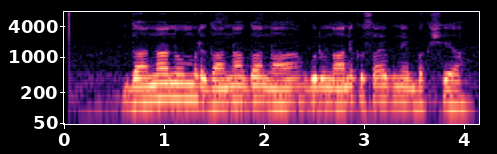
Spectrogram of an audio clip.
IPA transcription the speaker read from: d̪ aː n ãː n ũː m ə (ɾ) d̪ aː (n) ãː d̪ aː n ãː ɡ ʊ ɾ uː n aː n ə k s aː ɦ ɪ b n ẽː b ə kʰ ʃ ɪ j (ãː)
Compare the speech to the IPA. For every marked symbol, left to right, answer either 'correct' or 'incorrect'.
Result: correct, correct, incorrect

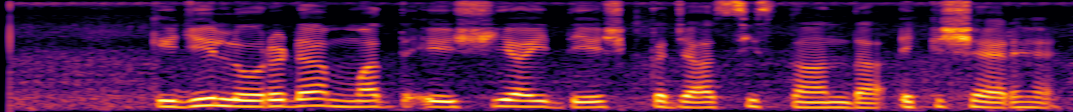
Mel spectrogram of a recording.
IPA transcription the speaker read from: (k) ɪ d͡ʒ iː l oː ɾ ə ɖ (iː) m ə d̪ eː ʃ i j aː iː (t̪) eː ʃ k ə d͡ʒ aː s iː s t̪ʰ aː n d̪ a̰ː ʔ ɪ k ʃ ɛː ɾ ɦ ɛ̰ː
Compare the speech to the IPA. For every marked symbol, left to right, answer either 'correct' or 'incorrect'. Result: correct, incorrect, incorrect

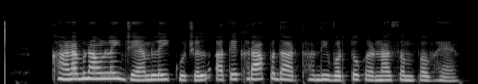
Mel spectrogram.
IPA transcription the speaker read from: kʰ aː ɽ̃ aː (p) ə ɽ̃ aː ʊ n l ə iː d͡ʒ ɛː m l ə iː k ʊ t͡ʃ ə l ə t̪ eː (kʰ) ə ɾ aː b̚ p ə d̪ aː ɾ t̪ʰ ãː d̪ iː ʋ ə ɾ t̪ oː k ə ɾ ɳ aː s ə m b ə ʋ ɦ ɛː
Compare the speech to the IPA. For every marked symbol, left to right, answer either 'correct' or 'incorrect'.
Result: incorrect, correct

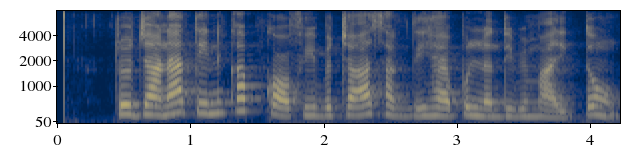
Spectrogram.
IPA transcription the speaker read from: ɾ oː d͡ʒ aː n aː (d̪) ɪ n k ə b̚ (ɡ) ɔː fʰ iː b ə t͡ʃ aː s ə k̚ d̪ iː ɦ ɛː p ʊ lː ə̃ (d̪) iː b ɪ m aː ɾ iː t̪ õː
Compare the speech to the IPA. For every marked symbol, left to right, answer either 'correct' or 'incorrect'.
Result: incorrect, incorrect, correct

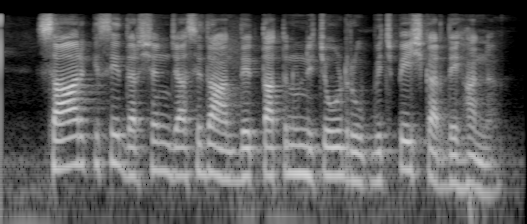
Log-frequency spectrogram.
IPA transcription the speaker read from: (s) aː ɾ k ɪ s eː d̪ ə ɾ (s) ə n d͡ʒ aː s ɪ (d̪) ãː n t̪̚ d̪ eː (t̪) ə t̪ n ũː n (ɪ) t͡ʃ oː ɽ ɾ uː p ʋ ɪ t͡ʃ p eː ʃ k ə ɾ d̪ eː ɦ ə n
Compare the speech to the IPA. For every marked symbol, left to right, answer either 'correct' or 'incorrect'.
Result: correct, incorrect, correct, correct, correct

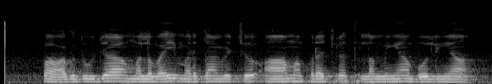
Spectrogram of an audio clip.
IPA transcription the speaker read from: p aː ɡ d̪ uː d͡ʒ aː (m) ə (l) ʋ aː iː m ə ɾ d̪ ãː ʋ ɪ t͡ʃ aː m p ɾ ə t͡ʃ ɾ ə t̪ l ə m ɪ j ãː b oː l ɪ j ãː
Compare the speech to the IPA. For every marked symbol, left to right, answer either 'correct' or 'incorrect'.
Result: correct, correct

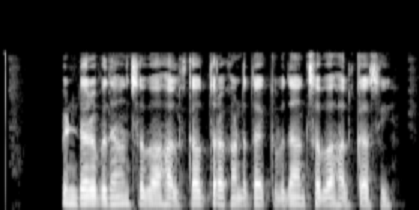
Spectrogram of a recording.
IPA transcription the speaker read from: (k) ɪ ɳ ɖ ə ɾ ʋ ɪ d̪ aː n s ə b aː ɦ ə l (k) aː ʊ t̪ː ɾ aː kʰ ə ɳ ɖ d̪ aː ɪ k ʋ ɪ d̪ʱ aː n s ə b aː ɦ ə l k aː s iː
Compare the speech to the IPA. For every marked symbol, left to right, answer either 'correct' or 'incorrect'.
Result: incorrect, correct

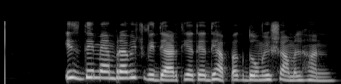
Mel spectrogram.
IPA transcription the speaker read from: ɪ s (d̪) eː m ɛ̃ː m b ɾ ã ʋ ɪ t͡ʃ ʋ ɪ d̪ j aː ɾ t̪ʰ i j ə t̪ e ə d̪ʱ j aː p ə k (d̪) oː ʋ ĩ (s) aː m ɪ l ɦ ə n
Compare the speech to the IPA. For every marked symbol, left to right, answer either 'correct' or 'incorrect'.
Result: correct, correct, incorrect

